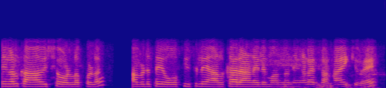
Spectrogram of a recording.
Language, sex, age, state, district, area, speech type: Malayalam, female, 45-60, Kerala, Kottayam, urban, conversation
